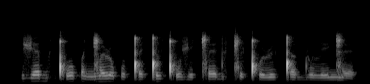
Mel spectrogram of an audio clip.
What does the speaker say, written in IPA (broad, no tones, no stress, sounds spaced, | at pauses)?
ʒ ɛ b ɯ ǃʼ o p ɐ ŋ͡ǁ ɐ ɭ o p o ǃ ɛ ǃ ɯ ǃʼ o ʒ e ǁ ɛ d ɯ ǁ ɨ ǃʼ o ɭ ɨ ǃ ɐ ɡ d o l e ŋ͡ǁ ɛ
